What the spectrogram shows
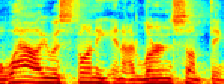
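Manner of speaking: normal talking voice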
